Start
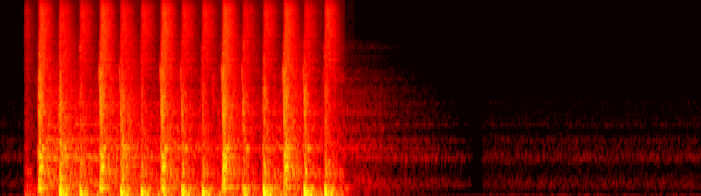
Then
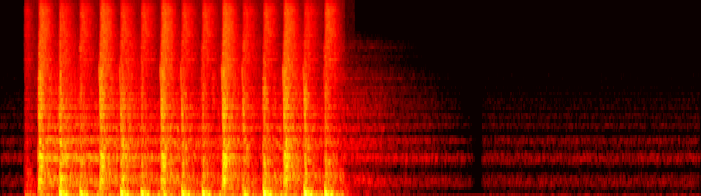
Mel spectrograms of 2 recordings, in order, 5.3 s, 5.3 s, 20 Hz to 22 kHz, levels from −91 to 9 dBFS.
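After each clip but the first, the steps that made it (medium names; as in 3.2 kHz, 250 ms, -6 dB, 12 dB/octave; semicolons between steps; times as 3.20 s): comb 2.6 ms, depth 73%; trim +3 dB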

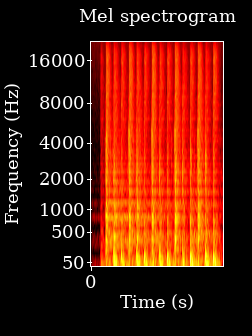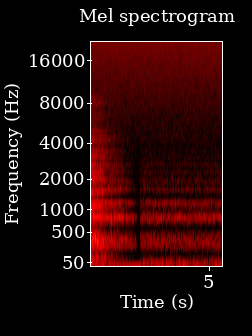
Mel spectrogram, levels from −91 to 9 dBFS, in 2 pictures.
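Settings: added noise violet -60 dBFS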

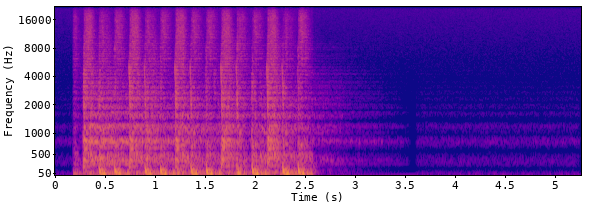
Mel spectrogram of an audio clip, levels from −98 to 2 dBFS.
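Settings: peak limiter -13 dBFS, peak gain reduction 11.5 dB; trim -8 dB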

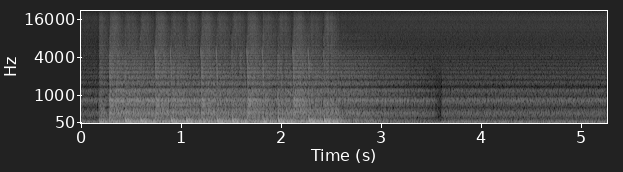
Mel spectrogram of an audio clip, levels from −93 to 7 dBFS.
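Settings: spectral levelling over time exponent 0.4; in parallel at -3 dB: gain riding within 4 dB; on the sum: saturation -17.5 dBFS, distortion -17 dB; trim -8.5 dB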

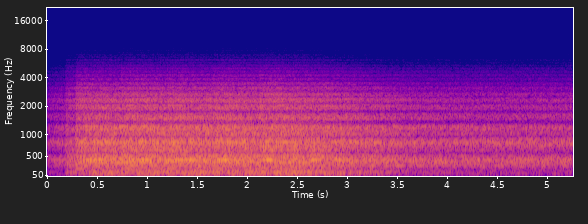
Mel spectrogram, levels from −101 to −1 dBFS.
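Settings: cabinet simulation 200–2200 Hz, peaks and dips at 420 Hz +4 dB, 680 Hz -3 dB, 1.8 kHz -5 dB; delay 488 ms -8 dB; plate-style reverb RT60 2.9 s, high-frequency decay 0.9×, DRR -6.5 dB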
